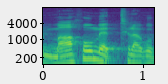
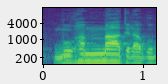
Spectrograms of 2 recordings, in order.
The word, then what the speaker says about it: 무함마드: 띠를 모함매드라고 부르기도 하고 지역마다 부르는 이름이 그러니까 발음이 좀 달라지는 거죠 영어식으로는 무함마드라고 부르죠 이 마호메트의 생일을 잠깐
